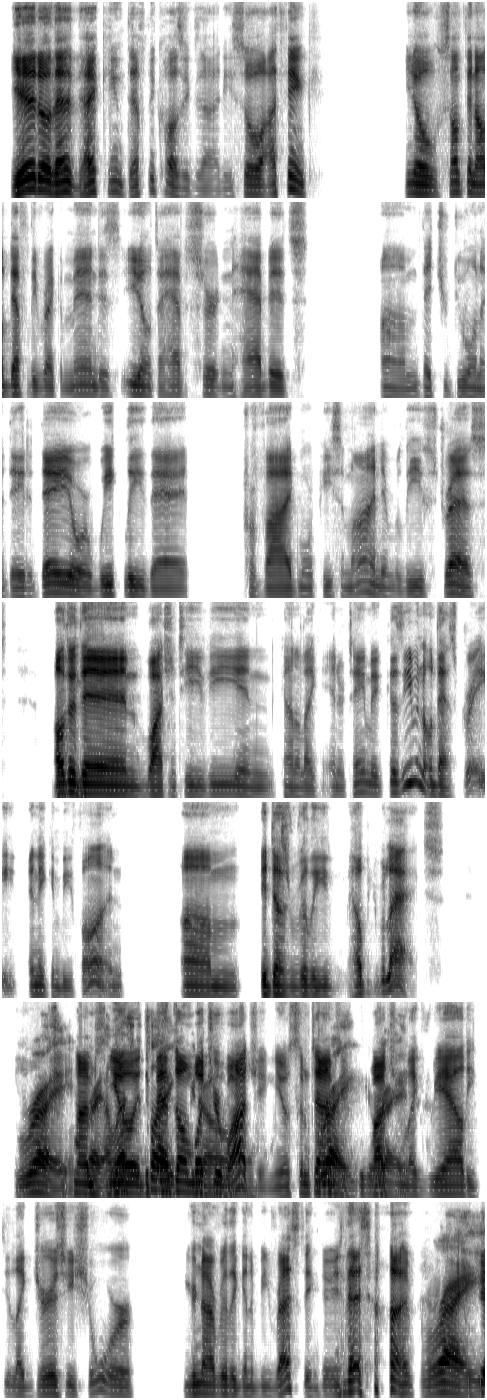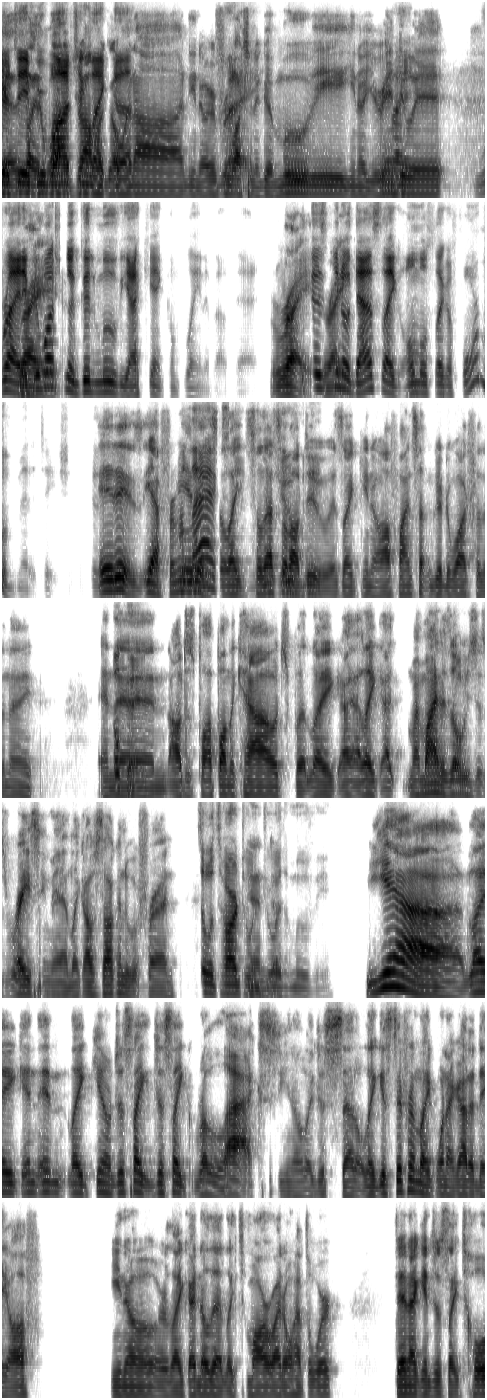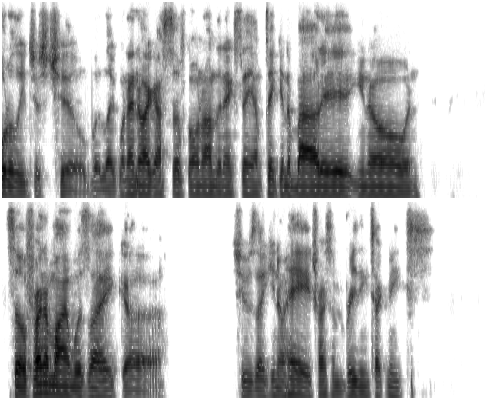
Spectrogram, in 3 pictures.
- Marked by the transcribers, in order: laughing while speaking: "that time"; drawn out: "Yeah"; stressed: "relax"
- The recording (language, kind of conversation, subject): English, advice, How can I make my leisure time feel more satisfying when I often feel restless?
- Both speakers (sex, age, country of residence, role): male, 35-39, United States, advisor; male, 35-39, United States, user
